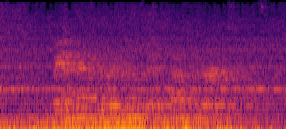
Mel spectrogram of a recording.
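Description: A full metro train sits at a station platform as people board, its deep, steady rumble and a whining electrical hum filling the space, with a crowd's indistinct murmur mixed in underneath.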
